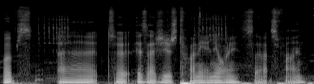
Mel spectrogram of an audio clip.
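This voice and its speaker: A woman's voice: extremely low pitch, little pitch movement, fairly quick, vocal fry. A woman streamer giving casual, offhand commentary while playing, muttering and correcting herself. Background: game music.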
